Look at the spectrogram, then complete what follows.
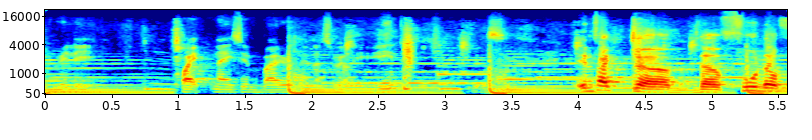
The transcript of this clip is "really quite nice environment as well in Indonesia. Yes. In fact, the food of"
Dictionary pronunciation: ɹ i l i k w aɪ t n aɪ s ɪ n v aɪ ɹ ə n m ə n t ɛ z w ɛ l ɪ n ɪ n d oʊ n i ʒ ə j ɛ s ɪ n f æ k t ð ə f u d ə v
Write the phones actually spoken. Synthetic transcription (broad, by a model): ɹ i l i k w aɪ t n aɪ s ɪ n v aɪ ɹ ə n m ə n ɛ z w ɛ l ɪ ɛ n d j ɛ s ɪ n f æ k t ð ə f u d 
